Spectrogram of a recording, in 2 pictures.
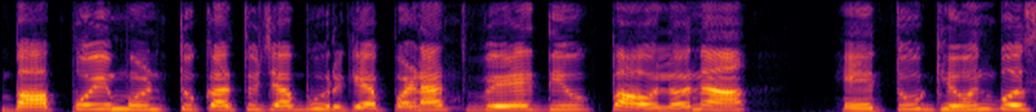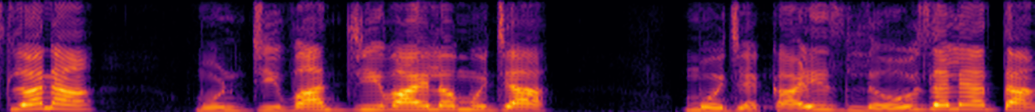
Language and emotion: Goan Konkani, happy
